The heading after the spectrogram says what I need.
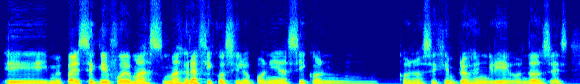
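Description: A man's voice: mid-range voice, flat delivery, normal speed, no room sound. A man teaching a university class online, explaining patiently and often checking that students follow. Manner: patient, explanatory, checks understanding with frequent questions.

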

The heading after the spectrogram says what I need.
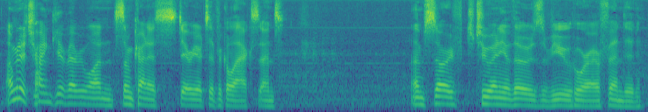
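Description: A man's voice: mid-range voice, normal speed. Young man, game commentary, rambling, self-correcting, noisy home recording. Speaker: let's play gamer. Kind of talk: casual gameplay commentary.

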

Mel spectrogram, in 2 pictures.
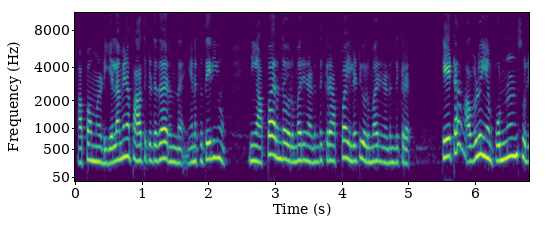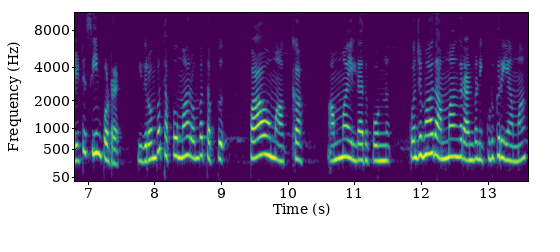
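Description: A woman's voice: sits high, fairly even intonation, rapid-fire, natural voice. A woman voicing a spirited young woman who scolds her mother and defends her elder sister in a cartoon. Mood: indignant. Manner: indignant, earnest, protective. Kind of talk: cartoon voice acting.

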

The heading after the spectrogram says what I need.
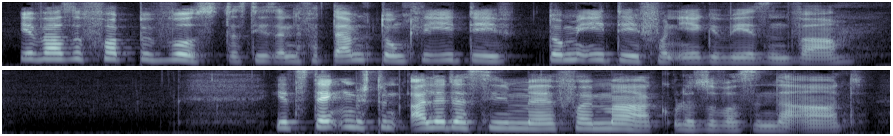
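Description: Female narrator for a fan audiobook; lively read-aloud with small slips. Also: mid-range voice. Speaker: fan fiction reader.

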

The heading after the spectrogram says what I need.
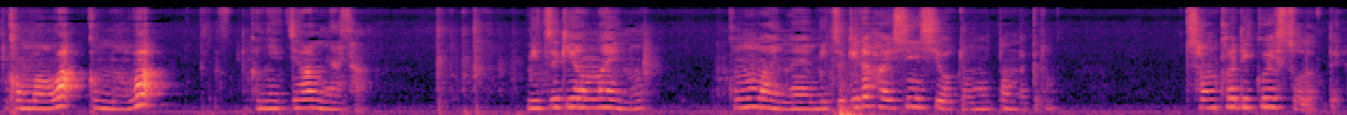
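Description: Young woman, Kumamoto accent, high voice, chatty livestream, echoey room, distant phone mic. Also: steady tone, unhurried, long pauses, a little mellow, a little hiss or hum. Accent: Kumamoto dialect. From Kumamoto, Japan. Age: 20s. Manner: chatty, friendly, with many fillers. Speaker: livestream host. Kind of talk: casual livestream chat reading comments.

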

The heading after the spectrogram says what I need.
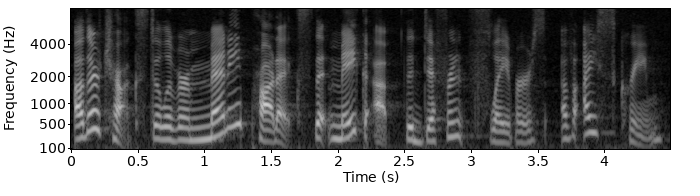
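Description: Animated, high-voiced woman teaching young children. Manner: instructional, deliberate enunciation of big words. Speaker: first grade teacher. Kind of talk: read-aloud lesson for young children. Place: indoors in a classroom.

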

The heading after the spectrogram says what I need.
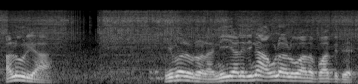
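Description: A man with a Tamil Nadu accent chatting quickly in a family vlog at a salon, coaxing his small child. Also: a little high, lively intonation, crowd noise. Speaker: family vlogger, father. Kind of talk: casual family vlog chat. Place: tattoo and beauty salon, indoors.

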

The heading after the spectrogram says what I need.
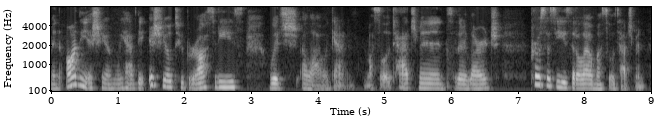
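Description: A woman's voice: deep voice, vocal fry, slightly rough. A woman instructor explaining anatomy over slides, with casual asides and fillers. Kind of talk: recorded slideshow lecture.

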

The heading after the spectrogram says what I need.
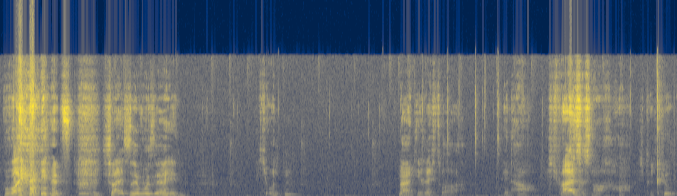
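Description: A man's voice: sits high, sing-song, a little slow, long pauses, bright, forceful tone, husky. A man giving casual, playful gameplay commentary as a Let's Play host, chatting and humming along while he plays.

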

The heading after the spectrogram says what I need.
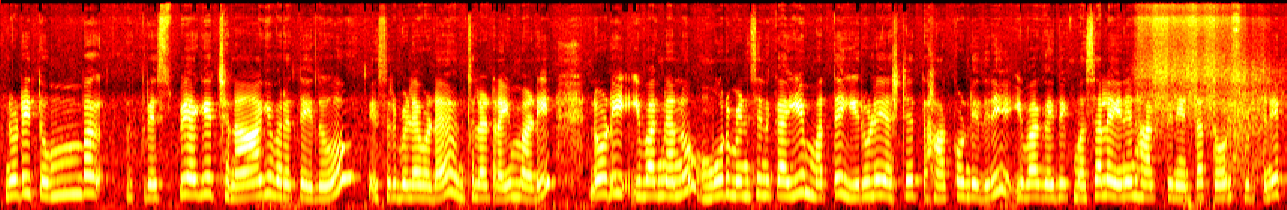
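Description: Woman, slightly high voice, friendly chatty cooking-channel host; dull lo-fi home-kitchen recording. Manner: chatty, keeps calling viewers friends and urging them to look. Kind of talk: casual cooking demonstration. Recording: dull lo-fi sound with faint noise.

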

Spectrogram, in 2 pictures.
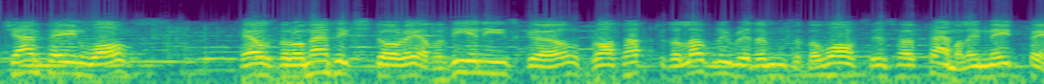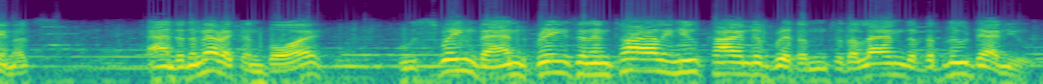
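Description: A man's voice: a little high, animated, a little fast. A male announcer giving scripted promotional narration, heard as an old 1930s radio broadcast. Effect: old 1930s radio broadcast sound. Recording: dull lo-fi 1930s radio recording with music.

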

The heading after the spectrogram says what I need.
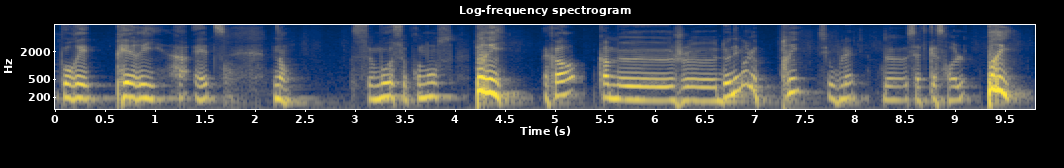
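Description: A woman giving an online language lesson, speaking in a slow, deliberate rhythm. Her tone is mellow and dark rather than bright, and she patiently repeats syllables and words so learners can follow. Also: on the low side. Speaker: Hebrew teacher. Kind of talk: online lesson, explaining and demonstrating pronunciation.

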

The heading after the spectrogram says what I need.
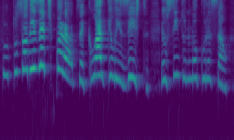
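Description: A woman's voice: very high voice, lively intonation, moderate pace, sharp tone, heavily acted. A woman voicing a whiny, tearful little girl in a puppet show. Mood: upset. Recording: noisy background.

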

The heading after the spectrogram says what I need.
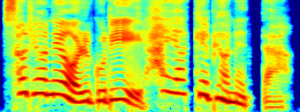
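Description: A woman's voice: high voice, wildly swooping pitch, normal speed, no room sound, clean studio sound. A woman narrating a scripted Korean folktale as the channel's storyteller.

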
